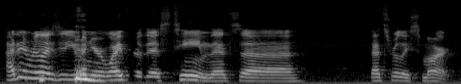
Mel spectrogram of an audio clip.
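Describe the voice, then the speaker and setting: A woman's voice: fairly low pitch, lively intonation, normal speed, poor audio. A middle-aged woman hosting a casual live stream in an informal, effusive way. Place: indoor room, video call.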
